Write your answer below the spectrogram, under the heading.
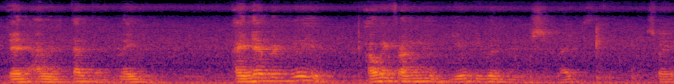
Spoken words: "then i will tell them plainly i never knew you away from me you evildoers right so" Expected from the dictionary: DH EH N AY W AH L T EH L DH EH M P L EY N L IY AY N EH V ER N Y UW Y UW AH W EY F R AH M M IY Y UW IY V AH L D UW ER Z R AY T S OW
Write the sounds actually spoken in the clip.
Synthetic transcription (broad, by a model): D EH N AY W AH L T EH L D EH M P L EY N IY AY N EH V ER N Y UW Y UW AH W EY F R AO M M IY Y UW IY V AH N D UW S R AY T S OW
